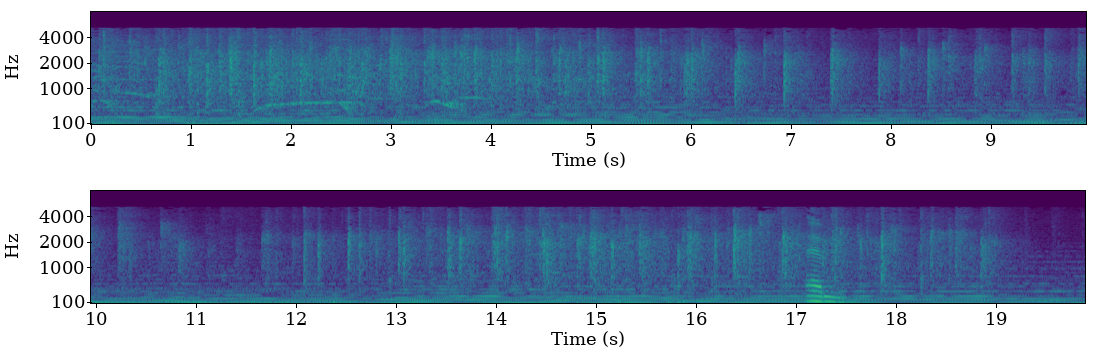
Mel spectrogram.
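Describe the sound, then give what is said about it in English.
A church audience claps steadily for the whole stretch, a dense, even wash of many hands with a brief swell near the end and faint voices mixed underneath. “I think this is a good place to clap.”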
